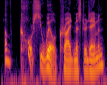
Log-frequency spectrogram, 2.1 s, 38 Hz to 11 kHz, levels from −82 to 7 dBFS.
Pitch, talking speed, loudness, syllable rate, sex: 115 Hz, 195 wpm, -21 LUFS, 4.6 syllables/s, male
